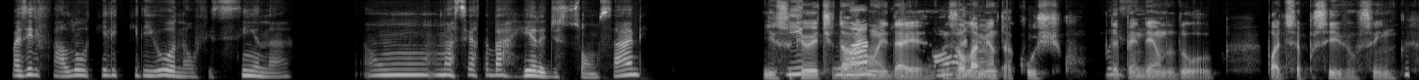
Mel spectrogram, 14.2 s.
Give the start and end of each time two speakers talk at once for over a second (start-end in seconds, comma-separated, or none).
7.8-10.0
